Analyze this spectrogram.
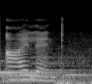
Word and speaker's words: island: what is this this is an island I s L a and D S is silent here Island Island means a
